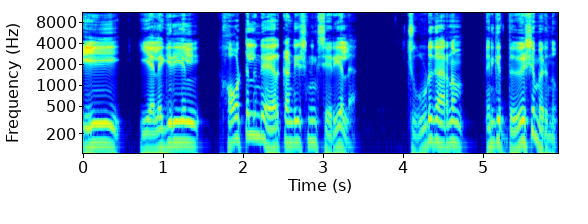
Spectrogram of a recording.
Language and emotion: Malayalam, angry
